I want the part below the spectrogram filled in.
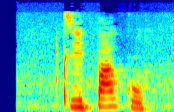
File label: "tɩ-paoko", Moore; bark of a tree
